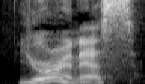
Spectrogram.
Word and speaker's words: Uranus: momentum your action in the sign of taurus uranus and that is the correct pronunciation uranus urano is a greek word means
